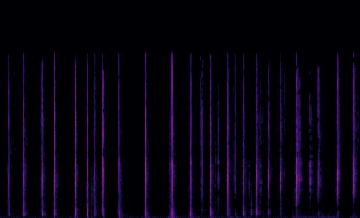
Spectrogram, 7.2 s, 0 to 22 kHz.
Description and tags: pigeon footsteps on parquet floor
Footsteps of a pigeon walking on a parquet floor.
Recording device: Pixel 4 XL
footsteps, walking, step, steps, hardwood, bird, walk, parquet, noise, floor, wood, feet, pigeon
